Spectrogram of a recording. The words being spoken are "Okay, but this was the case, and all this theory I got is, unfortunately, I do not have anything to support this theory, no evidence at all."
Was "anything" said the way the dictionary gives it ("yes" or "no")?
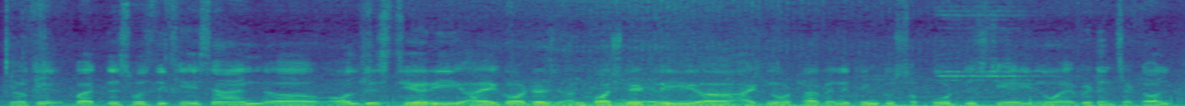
no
